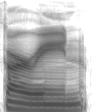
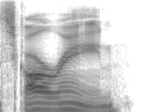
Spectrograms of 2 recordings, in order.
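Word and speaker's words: Scarane: I think it's Scarrain. And it, because when I heard her name pronounced, I thought they said Jessica Chastain, but it looks like Scarrain, and Scarrain and Chastain kind of sound similar.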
